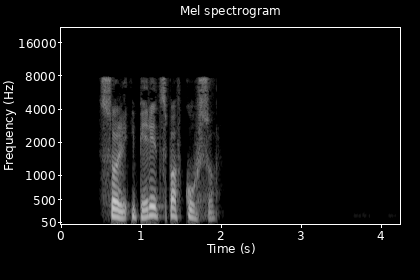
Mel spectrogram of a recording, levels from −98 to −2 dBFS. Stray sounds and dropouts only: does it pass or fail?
pass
